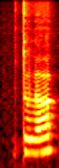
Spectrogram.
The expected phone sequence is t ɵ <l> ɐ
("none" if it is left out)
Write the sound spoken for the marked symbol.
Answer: l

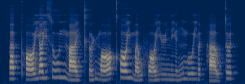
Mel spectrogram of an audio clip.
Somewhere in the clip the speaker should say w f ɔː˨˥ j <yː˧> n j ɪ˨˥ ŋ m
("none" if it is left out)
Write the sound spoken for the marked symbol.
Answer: yː˧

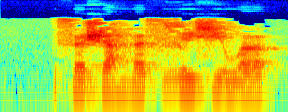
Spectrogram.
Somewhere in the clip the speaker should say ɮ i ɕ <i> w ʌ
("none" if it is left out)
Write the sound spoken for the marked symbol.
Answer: i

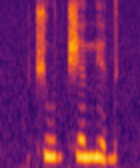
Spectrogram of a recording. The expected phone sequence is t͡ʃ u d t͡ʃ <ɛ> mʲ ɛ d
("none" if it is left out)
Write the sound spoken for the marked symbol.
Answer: ɛ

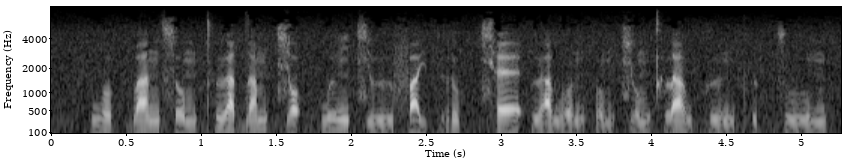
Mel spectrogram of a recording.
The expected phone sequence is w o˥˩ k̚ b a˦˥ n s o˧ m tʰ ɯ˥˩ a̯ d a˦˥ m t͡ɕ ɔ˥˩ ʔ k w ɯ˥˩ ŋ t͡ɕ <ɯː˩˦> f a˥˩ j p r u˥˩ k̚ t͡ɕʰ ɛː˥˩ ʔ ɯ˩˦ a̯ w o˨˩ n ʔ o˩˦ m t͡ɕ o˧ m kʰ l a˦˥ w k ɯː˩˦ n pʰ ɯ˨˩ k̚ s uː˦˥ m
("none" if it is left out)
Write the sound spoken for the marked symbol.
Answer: ɯː˩˦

